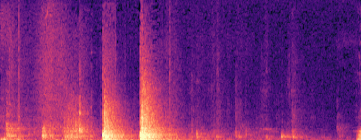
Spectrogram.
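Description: Nail gun firing into step crown molding during installation, two sharp thunks about half a second apart, close and loud, with lighter taps and handling knocks around them.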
